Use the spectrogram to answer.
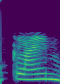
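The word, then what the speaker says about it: climb: तो इसमें एम के साथ बी आया है तो इसमें भी बी साइलेंट हो जाएगा। हम इसको क्लाइम पढ़ते हैं।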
